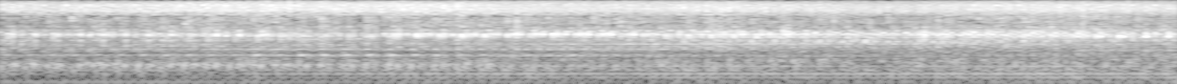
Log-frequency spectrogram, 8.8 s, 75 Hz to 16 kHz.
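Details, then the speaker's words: 1985 Mercedes-Benz 300D turbo diesel engine showing 312,000 on the odometer (owner suspects it is not the original motor as it runs so smooth); starts first try and idles with steady, even clatter, no knocks or misses. Normal diesel idle. "it starts right up on the first try the odometer is showing three hundred and twelve thousand I don't think that this is the original motor because it's it's it seems to be way too smooth"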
